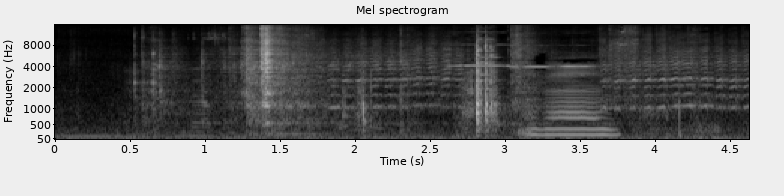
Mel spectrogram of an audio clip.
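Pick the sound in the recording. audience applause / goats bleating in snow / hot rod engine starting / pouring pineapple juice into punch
goats bleating in snow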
